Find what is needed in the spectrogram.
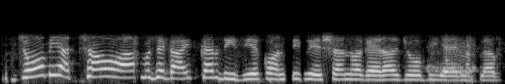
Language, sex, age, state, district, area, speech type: Urdu, male, 45-60, Maharashtra, Nashik, urban, conversation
